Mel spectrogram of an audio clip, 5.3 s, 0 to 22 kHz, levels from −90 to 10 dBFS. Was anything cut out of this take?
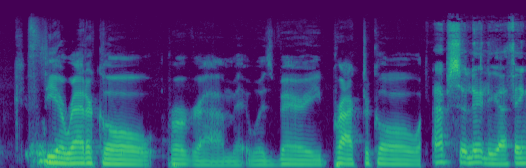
yes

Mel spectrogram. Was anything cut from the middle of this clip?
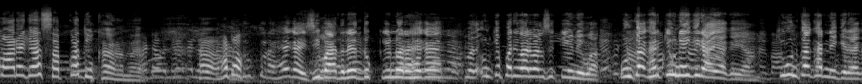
yes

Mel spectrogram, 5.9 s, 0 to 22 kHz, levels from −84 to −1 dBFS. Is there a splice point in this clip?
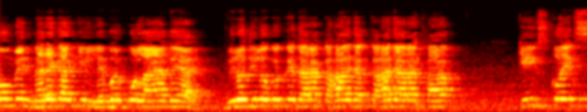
yes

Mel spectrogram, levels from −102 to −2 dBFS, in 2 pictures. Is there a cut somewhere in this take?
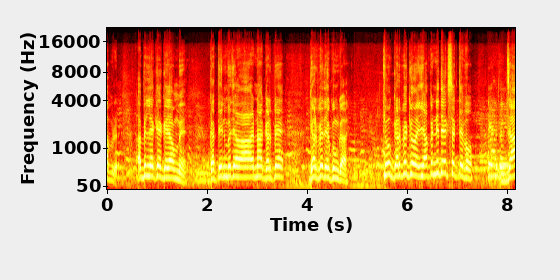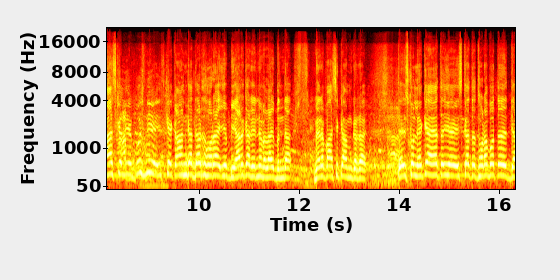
no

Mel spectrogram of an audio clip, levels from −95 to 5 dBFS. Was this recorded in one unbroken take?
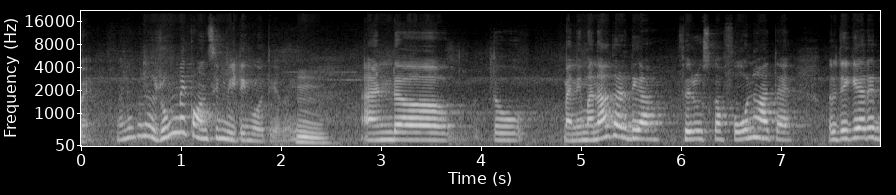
yes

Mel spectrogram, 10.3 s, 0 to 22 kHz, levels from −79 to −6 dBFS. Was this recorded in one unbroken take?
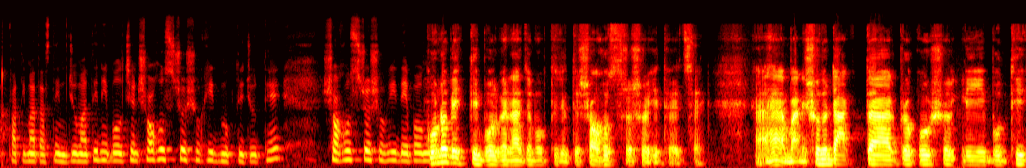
no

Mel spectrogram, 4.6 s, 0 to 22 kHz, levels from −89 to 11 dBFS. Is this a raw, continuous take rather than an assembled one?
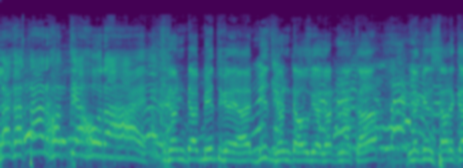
no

